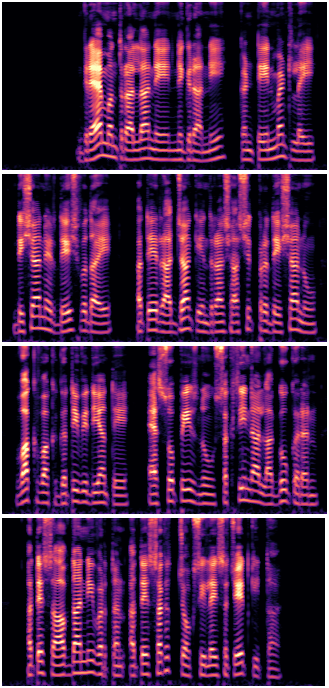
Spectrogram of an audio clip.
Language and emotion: Punjabi, neutral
